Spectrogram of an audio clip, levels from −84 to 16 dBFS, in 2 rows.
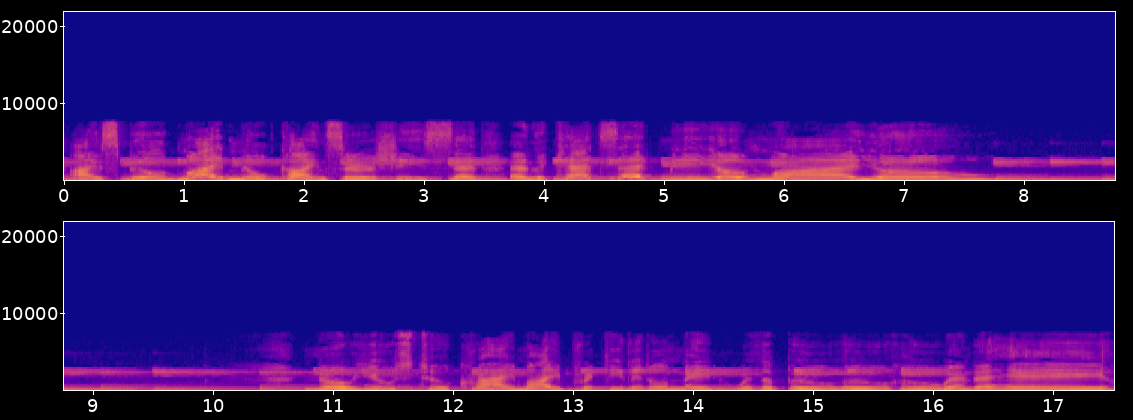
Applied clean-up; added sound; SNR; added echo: none; none; none; none.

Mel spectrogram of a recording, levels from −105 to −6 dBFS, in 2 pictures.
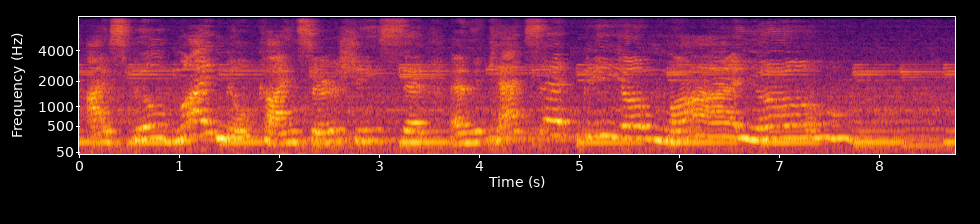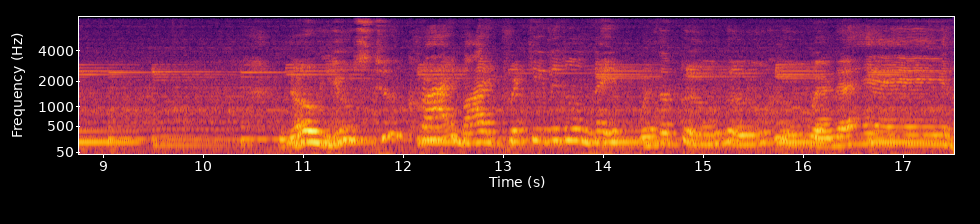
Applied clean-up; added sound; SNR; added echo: none; Engine; 17 dB; reverberation time 0.3 s.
